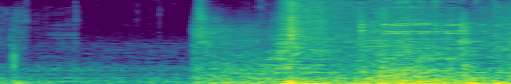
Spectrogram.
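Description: Heavy wooden gears grind and rumble loudly.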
